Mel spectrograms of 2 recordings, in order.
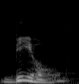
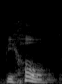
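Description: First: The stress is on the first syllable. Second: The stress is on the second syllable. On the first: The speaker calls it wrong. "not behold" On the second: The speaker calls it right. "Let's start with iambic. So we have behold"

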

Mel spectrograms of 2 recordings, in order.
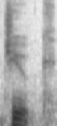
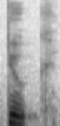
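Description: First: Duke is said with an English pronunciation. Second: Duke is said with an American pronunciation. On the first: The speaker calls it right. "the correct original English pronunciation is Duke" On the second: The speaker calls it wrong. "as Americans would say"

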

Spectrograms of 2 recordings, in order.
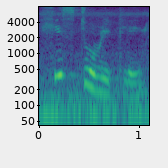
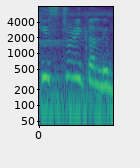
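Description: First: The 'al' syllable is dropped before 'ly'. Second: The extra 'al' syllable is pronounced before 'ly'. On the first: The speaker calls it right. "So এটাকে বলতে হবে" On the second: The speaker calls it wrong. "আমরা হিস্টোরিক্যালি বলে থাকি"

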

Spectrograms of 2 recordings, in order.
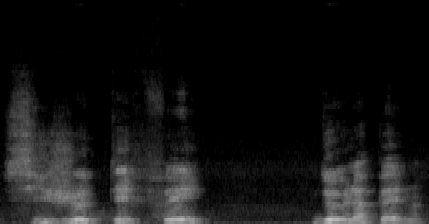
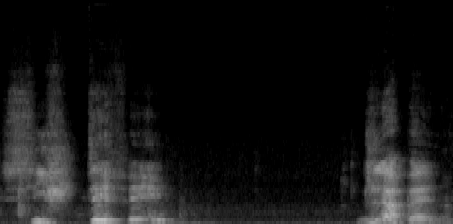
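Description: First: Every syllable is pronounced fully and separately. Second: Sounds are dropped and run together in speech. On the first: This is how it is written. "en écrit" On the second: This is how it is spoken. "En langage oral"

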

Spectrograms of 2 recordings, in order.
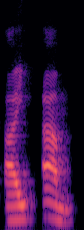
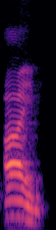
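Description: First: It is said as two separate syllables. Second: It is said as one single syllable. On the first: "en la full form decía I am, dos tiempos" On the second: "En la short form yo digo I'm, una sola pronunciación"

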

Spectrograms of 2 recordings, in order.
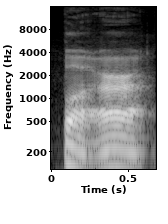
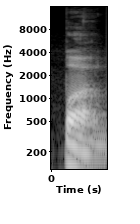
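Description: First: The final nasal is swallowed and barely heard. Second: The final nasal is pronounced clearly and separately. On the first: The speaker calls it right. "ตัวอึนที่เป็นนาสิกหน้า, มันถูกกลืนเข้าไปเลย, แทบจะไม่ได้ยินเลย" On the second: The speaker calls it wrong. "เราก็จะไม่พูดแบบนี้ไม่แยกกันอย่างชัดเจน"

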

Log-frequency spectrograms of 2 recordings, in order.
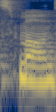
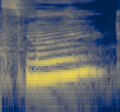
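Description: First: The vowel sounds like the one in own. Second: The vowel sounds like the one in moon. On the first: The speaker calls it right. "but Simone style" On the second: The speaker calls it wrong. "So not Smoon, as in the moon"

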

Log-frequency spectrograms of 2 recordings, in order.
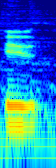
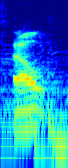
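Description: First: It is said in a Canadian accent. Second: It is said in his plain accent.

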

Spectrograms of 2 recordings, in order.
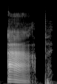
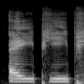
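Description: First: It is said as one short syllable. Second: It is spelled out as three separate letters. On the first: The speaker calls it right. "it's app" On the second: The speaker calls it wrong. "It's not APP. Please don't make that mistake"

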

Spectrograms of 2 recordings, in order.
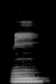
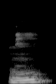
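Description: First: The pitch stays high and level. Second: The pitch rises from middle to high. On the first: "four tones" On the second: "four tones"

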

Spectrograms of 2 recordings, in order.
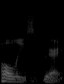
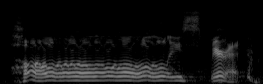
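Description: First: It is said in a plain, ordinary voice. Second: It is said in an exaggerated, theatrical voice. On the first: The speaker calls it right. "they couldn't just say Holy Spirit" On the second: The speaker calls it wrong. "they had to go, ... put a little heebie-jeebie in there"

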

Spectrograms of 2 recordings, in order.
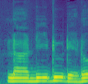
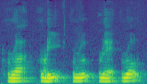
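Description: First: The syllables begin with an L sound. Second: The syllables begin with an R sound. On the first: "L で発音しても" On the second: "R で発音しても"

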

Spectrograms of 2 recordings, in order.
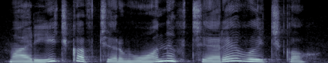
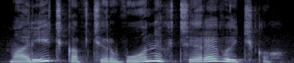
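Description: The two takes are said the same way.

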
